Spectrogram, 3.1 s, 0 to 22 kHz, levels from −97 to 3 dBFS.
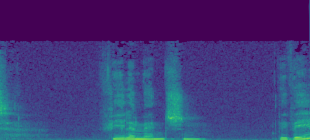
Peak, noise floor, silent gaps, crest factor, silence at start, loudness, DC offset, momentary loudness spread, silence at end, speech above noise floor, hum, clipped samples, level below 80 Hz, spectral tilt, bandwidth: -14 dBFS; -56 dBFS; none; 16 dB; 0 s; -27 LUFS; under 0.1%; 24 LU; 0 s; 31 dB; none; under 0.1%; -58 dBFS; -4.5 dB/octave; 15 kHz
